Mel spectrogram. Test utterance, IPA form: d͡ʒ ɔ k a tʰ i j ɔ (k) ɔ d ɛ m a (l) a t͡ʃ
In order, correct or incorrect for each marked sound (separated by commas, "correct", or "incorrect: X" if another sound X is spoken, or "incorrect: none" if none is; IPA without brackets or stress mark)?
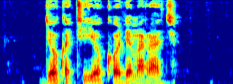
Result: incorrect: kʰ, incorrect: ɾ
